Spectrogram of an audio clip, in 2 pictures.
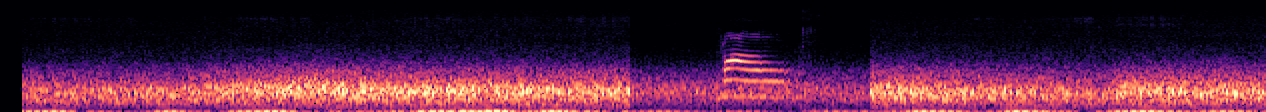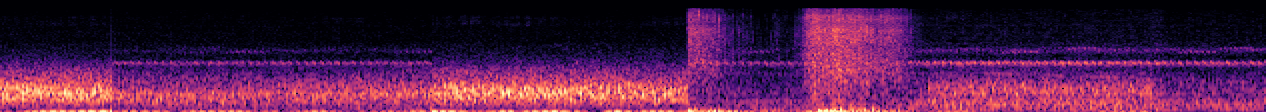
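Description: A cat meowing once, briefly, about three and a half seconds in, over a steady hissing ambient haze that changes at each cut. A thin steady high tone joins from about seven seconds in, and a brief loud rush comes at about ten seconds.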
